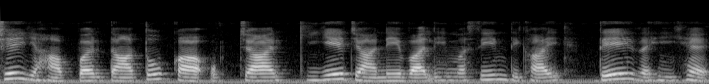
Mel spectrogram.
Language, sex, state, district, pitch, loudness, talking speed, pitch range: Hindi, female, Madhya Pradesh, Katni, 175 Hz, -17 LUFS, 120 wpm, 165-210 Hz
